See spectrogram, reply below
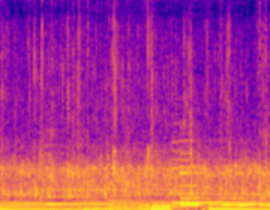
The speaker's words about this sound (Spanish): Le damos un aplauso al Padre Celestial.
